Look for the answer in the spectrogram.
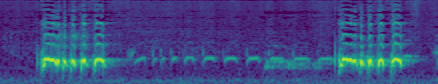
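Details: Local zebra dove, a loud, eager singer meant to prompt other zebra doves to sing, gives two strong bursts of five rapid rolling coos three seconds apart, joined by a steady string of soft, evenly repeated cooing notes.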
